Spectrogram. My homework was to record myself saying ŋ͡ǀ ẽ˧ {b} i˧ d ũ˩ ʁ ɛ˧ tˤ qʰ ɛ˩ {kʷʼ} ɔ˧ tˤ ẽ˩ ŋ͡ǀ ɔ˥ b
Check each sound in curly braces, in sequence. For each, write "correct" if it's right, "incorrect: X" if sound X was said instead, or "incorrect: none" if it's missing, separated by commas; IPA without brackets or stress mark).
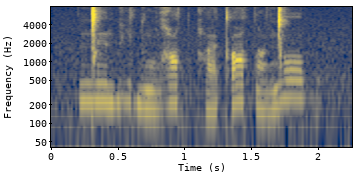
correct, incorrect: kʼ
